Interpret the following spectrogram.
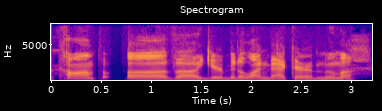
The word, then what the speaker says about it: Muma: of your middle linebacker Muma is that how you say his name yep Chad Muma yeah that's kind of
